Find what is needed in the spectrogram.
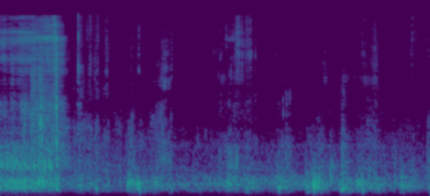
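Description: Faint rustling and light scraping knocks of small plastic toy figures being handled and shifted on a cardboard floor, after a brief hiss in the first second.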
